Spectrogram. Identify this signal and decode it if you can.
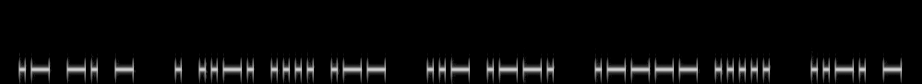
Morse code, heard as a keyed tone, about 20 wpm, 700 Hz. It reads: ANT EFHW UP 15 FT
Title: Practice QSO - Exchange 2 - Info - 20wpm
